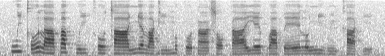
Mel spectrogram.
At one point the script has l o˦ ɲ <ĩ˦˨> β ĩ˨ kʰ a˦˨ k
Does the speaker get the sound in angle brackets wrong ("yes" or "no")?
yes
